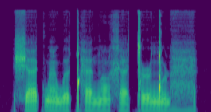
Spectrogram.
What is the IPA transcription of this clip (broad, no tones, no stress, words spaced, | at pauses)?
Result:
ʃækwæ̃ wəǃʰæ n̪ɑ̃ xæ ǀə˞ŋ͡ǃu ɳæ̤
